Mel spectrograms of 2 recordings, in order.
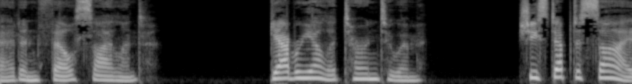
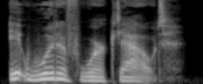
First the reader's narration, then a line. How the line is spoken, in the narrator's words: she said gravely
